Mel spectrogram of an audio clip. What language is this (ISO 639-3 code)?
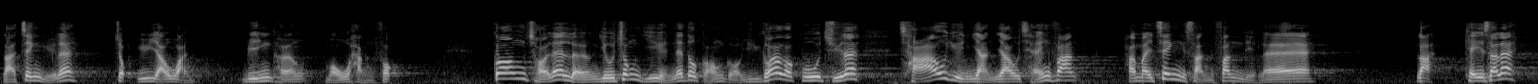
yue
